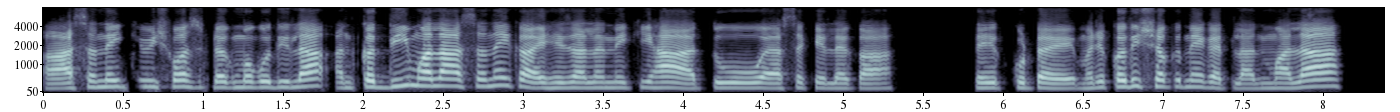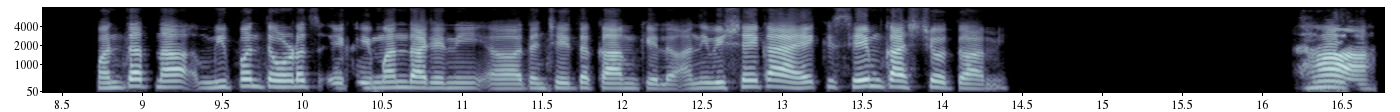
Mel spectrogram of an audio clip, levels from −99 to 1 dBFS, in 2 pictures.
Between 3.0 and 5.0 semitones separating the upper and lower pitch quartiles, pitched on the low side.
No: average, 3.7 semitones; high, 195 Hz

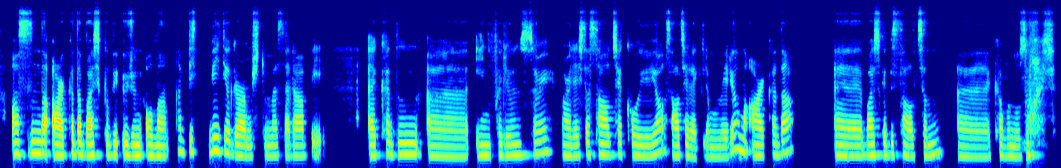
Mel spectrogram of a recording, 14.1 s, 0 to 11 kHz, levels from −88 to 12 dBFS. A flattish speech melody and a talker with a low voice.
No: narrow, 2.3 semitones; medium, 175 Hz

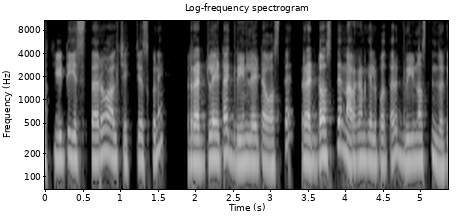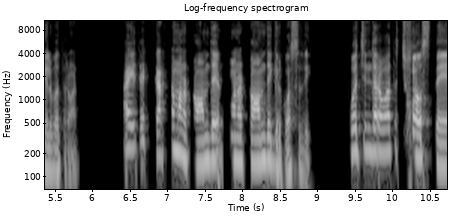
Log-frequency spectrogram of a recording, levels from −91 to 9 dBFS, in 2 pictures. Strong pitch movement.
No: average, 2.7 semitones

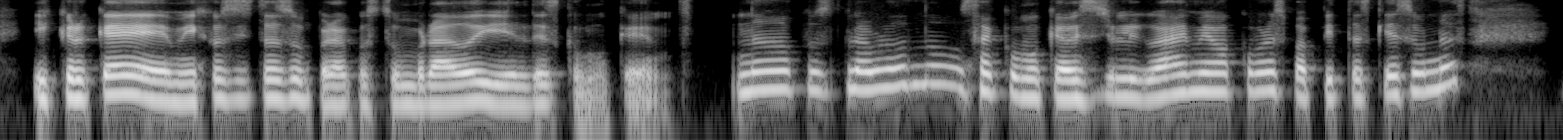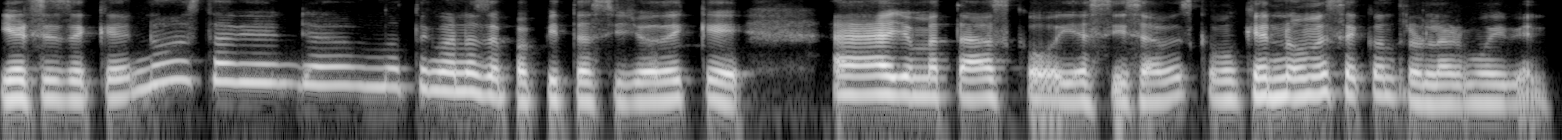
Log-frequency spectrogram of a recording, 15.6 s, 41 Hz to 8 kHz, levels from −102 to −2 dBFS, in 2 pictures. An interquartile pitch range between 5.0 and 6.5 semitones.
Yes: wide, 5.6 semitones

